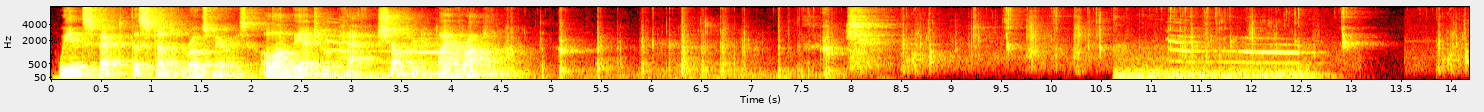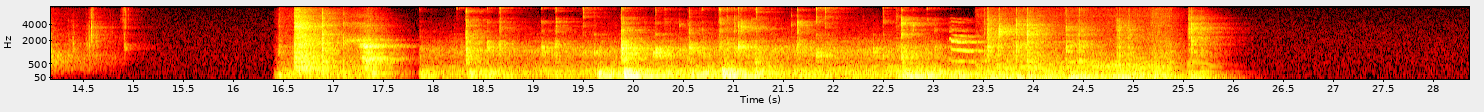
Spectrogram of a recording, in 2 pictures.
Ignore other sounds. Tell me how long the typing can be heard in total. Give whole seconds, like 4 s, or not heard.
9 s.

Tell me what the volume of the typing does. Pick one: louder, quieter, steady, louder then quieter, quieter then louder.
louder then quieter.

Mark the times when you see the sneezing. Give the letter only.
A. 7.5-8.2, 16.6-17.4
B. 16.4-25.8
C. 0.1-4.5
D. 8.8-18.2
A.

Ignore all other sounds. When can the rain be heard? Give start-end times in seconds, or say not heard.
not heard.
